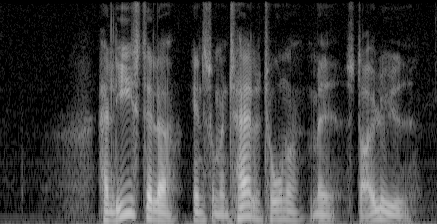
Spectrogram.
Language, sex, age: Danish, male, 38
